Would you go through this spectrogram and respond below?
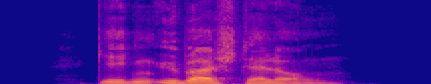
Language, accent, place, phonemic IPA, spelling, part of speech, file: German, Germany, Berlin, /ɡeːɡn̩ˈʔyːbɐˌʃtɛlʊŋ/, Gegenüberstellung, noun, De-Gegenüberstellung.ogg
- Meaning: 1. comparison 2. lineup; police lineup; identity parade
